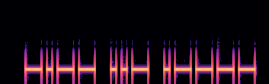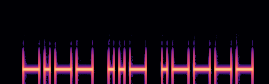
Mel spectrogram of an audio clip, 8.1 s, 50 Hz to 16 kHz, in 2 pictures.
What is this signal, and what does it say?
Morse code, heard as a keyed tone, about 15 wpm, 700 Hz. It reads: YU1 YU1
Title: Callsign Prefixes for Top 25 DXCC - Repeated 3x - 15wpm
